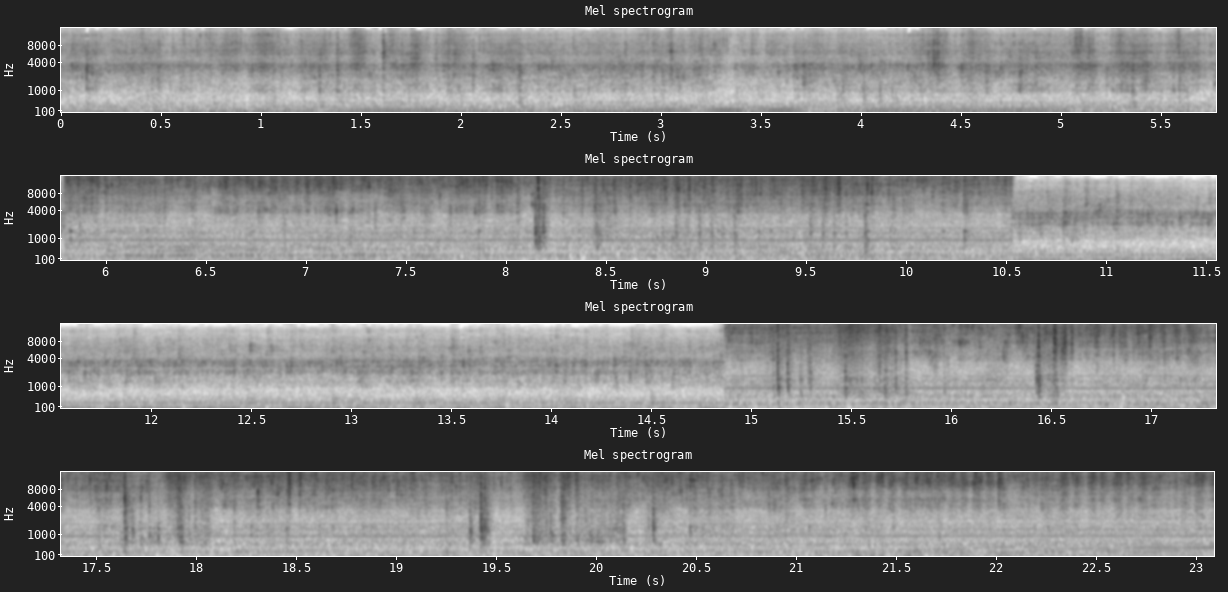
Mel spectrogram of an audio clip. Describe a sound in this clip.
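A thin stream of liquid splashes steadily into a basin.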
